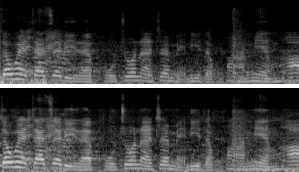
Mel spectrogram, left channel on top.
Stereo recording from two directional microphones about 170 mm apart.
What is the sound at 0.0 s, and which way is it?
Speech, 50° right (ahead or behind).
